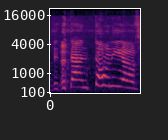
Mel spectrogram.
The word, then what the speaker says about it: Vitantonio: class to be in Diana Vitantonio's class. That's such a good pronunciation. That's how you have to say it.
